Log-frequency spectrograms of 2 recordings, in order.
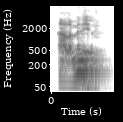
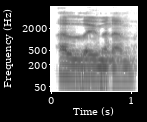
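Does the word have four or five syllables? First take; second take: five; four. First: The word is said with five syllables. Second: The word is said with four syllables. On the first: The speaker calls it right. "How am I supposed to pronounce aluminium?" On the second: The speaker calls it wrong. "It makes me feel physically sick when I hear Americans say things like that"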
